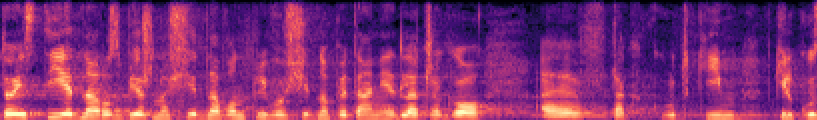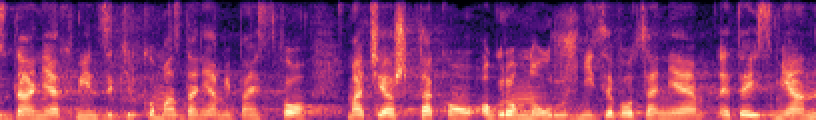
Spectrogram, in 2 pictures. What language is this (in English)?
Polish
